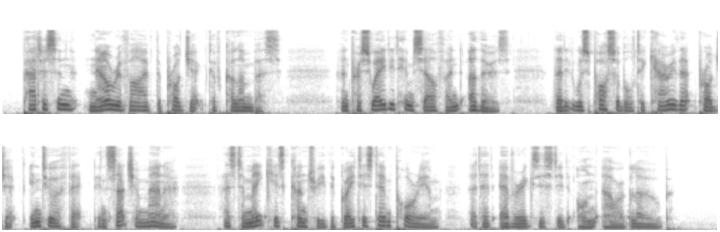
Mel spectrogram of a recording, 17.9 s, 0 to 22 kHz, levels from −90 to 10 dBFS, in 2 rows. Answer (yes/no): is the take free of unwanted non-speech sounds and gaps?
yes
